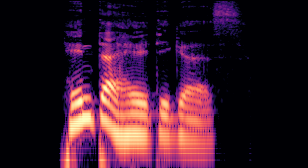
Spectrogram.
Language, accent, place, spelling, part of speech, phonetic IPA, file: German, Germany, Berlin, hinterhältiges, adjective, [ˈhɪntɐˌhɛltɪɡəs], De-hinterhältiges.ogg
- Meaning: strong/mixed nominative/accusative neuter singular of hinterhältig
